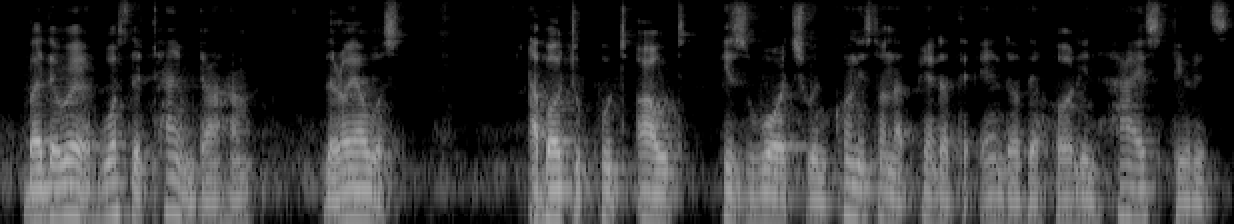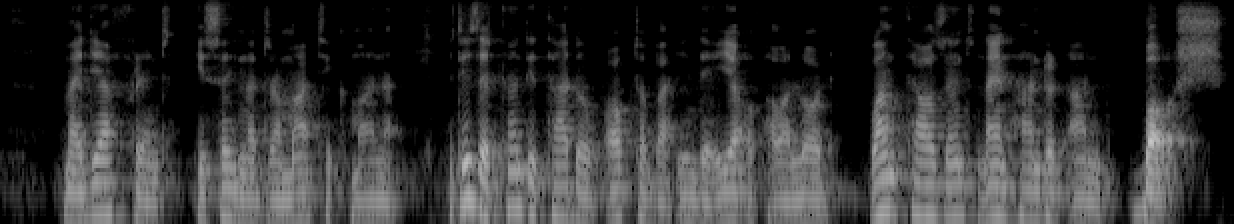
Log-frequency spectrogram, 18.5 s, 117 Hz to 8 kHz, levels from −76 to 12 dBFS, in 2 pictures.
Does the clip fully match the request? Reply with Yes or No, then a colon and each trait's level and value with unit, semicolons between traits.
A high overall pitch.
No: low, 110 Hz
